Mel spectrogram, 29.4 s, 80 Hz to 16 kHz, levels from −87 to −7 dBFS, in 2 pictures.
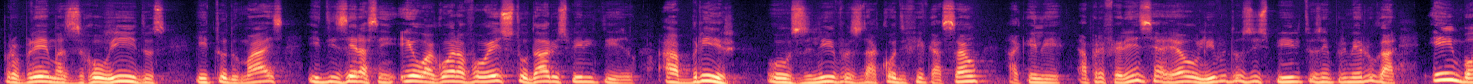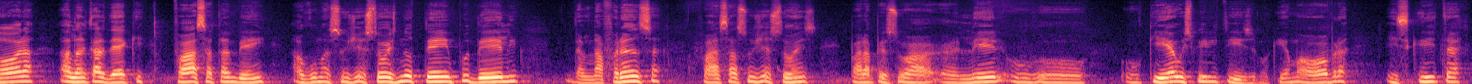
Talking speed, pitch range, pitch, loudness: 120 wpm, 170-205 Hz, 190 Hz, -17 LUFS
